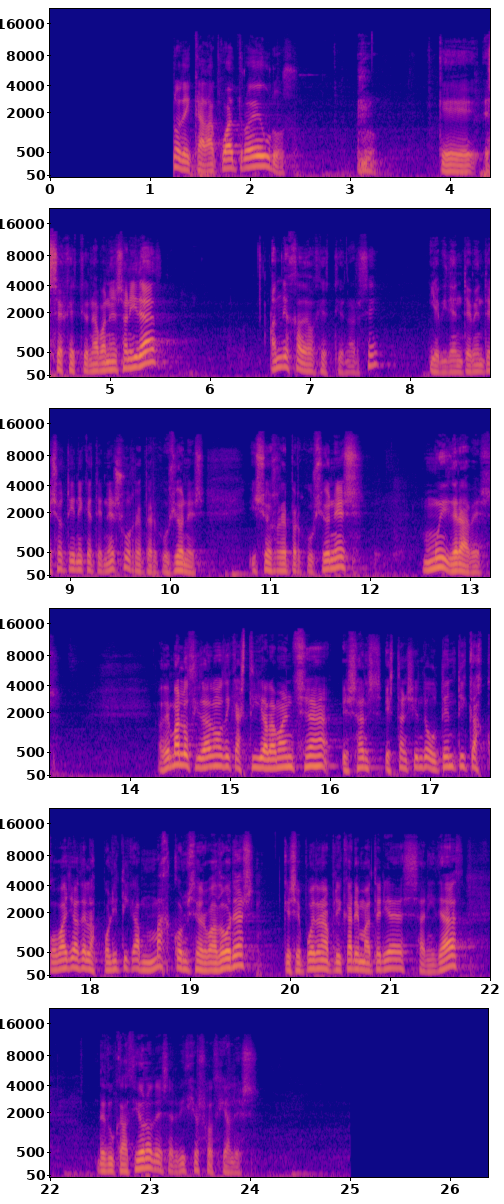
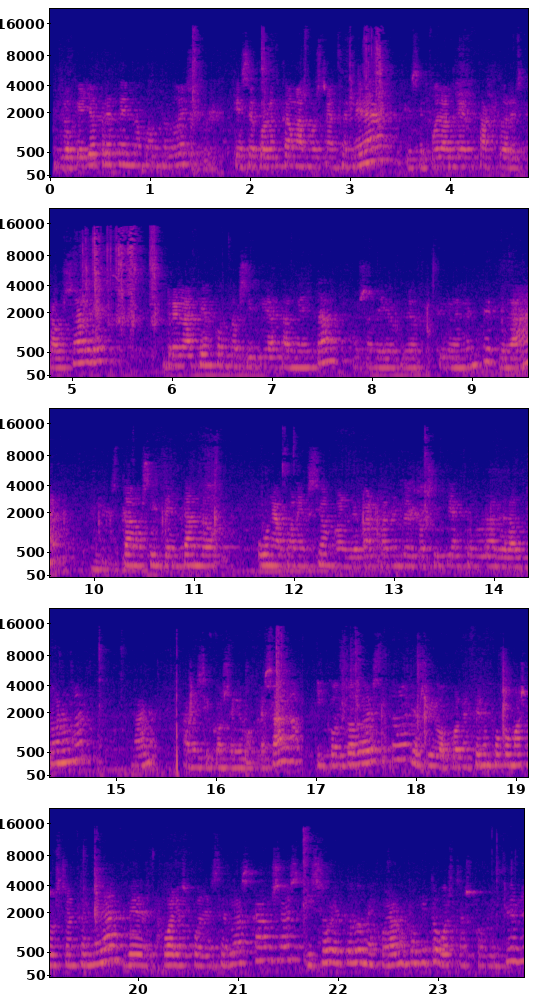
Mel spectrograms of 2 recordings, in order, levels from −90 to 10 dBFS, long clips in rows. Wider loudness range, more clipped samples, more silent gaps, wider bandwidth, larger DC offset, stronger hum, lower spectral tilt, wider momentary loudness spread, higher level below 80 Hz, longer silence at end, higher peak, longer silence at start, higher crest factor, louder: first, 7 LU vs 3 LU; neither; neither; second, 13.5 kHz vs 15.5 kHz; neither; neither; about the same, -5.5 dB/octave vs -4.5 dB/octave; first, 14 LU vs 9 LU; first, -56 dBFS vs -62 dBFS; first, 1.9 s vs 0 s; first, -8 dBFS vs -16 dBFS; first, 1.25 s vs 0 s; about the same, 20 dB vs 22 dB; first, -28 LUFS vs -38 LUFS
